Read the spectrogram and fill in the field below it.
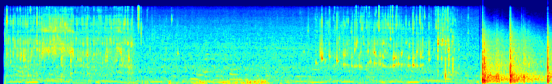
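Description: Water splashes and gurgles into a metal cup.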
